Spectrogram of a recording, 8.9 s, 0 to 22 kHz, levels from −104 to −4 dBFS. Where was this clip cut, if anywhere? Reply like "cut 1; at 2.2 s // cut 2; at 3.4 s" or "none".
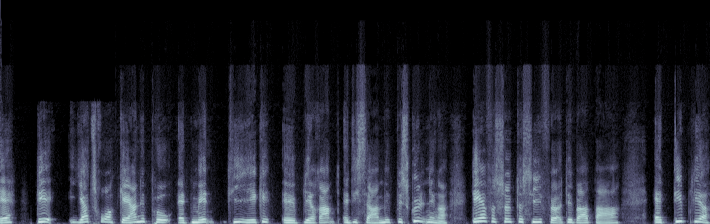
none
